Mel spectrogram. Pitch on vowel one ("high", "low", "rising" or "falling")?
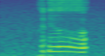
falling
